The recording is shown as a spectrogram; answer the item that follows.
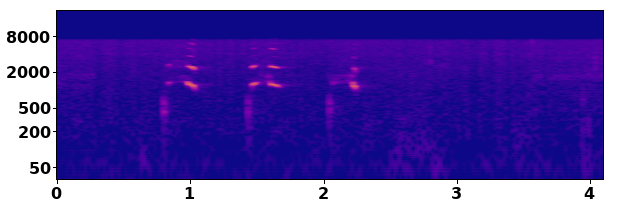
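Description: Dry-erase marker squeaking on a whiteboard as short dashes and a parenthesis are drawn: four short, high squeaks between about one and two and a half seconds in, with light taps of the tip.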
